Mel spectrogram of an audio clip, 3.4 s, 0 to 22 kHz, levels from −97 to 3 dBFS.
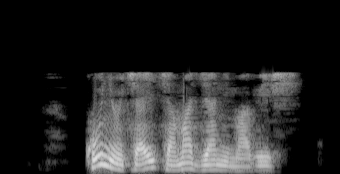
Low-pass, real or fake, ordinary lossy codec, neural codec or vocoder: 7.2 kHz; real; AAC, 16 kbps; none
